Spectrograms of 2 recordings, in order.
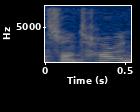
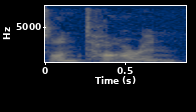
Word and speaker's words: Sontaran: believe it or not, the only reason we pronounce the race Sontaran and not Sontaran is because Kevin Lindsay, who played Lynx, was an Australian and that's how he pronounced it.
